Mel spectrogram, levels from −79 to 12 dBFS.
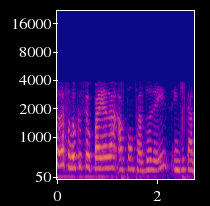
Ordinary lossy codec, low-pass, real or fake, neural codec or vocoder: AAC, 16 kbps; 7.2 kHz; real; none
